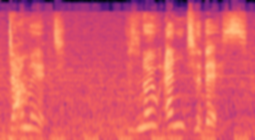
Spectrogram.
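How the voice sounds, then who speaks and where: A woman's voice: extremely high pitch, lively intonation, slow, heavily acted. An actress playing a frustrated young woman defender in a game cutscene, speaking tensely. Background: game score music.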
